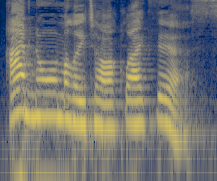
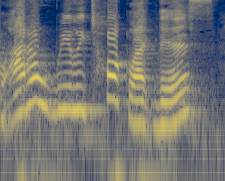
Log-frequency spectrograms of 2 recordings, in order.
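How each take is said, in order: First: Said in the usual way. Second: Southern accent. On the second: Shown as a demonstration. Host shows her Southern accent, then her normal voice. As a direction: lean into the Southern accent on "I don't really talk like this".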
